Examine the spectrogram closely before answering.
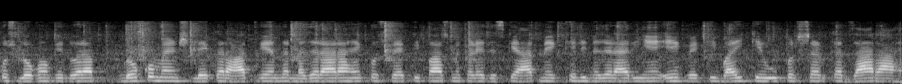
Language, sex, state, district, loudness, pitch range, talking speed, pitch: Hindi, male, Rajasthan, Barmer, -17 LUFS, 145-155 Hz, 240 wpm, 150 Hz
